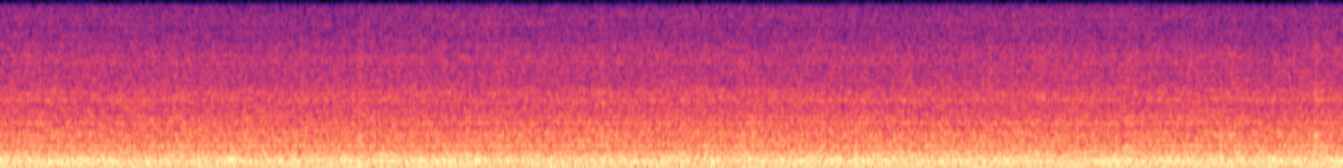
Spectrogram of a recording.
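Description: A rotary tiller churns and rattles through soil.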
